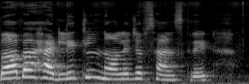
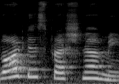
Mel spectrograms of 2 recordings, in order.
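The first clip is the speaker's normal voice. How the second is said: usual speaking voice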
